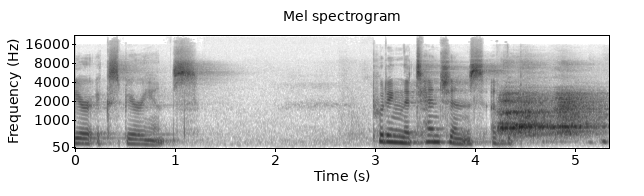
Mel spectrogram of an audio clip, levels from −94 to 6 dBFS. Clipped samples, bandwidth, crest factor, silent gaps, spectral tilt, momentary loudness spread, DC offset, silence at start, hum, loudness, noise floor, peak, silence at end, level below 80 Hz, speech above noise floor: under 0.1%; over 20 kHz; 20 dB; none; -2 dB/octave; 10 LU; under 0.1%; 0 s; none; -18 LUFS; -56 dBFS; 0 dBFS; 0 s; -78 dBFS; 37 dB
